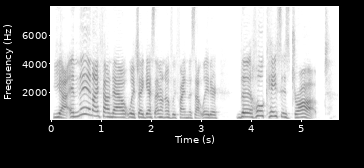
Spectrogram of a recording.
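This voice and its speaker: A woman's voice: a little high, normal speed, dry recording. Chatty young woman podcast host. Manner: chatty, excitable, says "like" and "um" often. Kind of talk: casual chat about reality TV.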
